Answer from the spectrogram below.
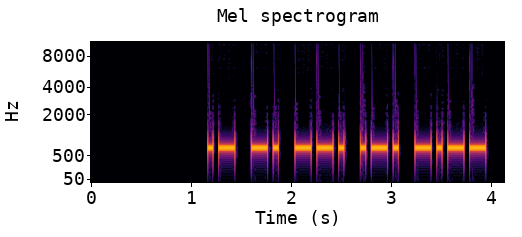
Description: Morse code, heard as a keyed tone, about 22 wpm, 700 Hz. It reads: ANGRY
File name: 5 Letter Words - First 3 Letters Given - 22wpm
